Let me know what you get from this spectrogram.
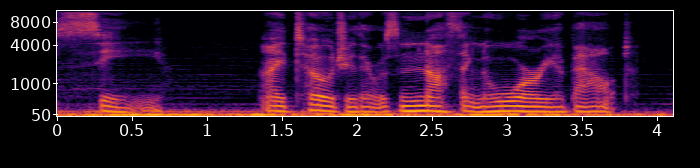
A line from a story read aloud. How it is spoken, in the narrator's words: Augie said as he chuckled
